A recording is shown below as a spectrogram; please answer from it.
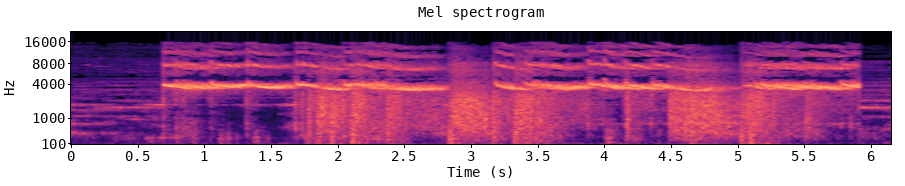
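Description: A string of firecrackers going off in a loud, dense crackle. It starts suddenly about a second in and stops abruptly just before the end.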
